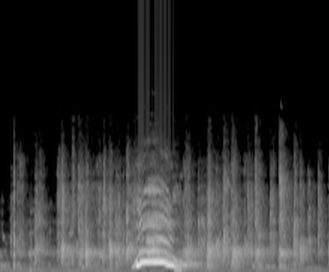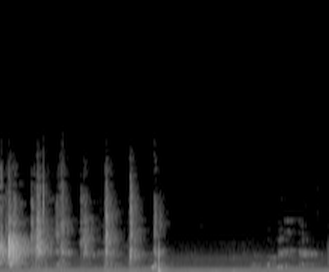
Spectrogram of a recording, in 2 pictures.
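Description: Scattered hand clapping with a loud, single rising-and-falling whoop of a voice about two seconds in; the claps thin out and stop after about six and a half seconds.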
